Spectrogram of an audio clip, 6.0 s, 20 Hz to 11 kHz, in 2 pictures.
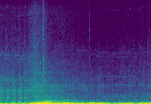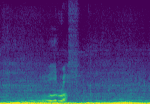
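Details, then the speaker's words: VR6-swapped car idling rough with a lumpy, uneven beat and one rev blip, after moving from 1400cc to 2400cc injectors that aren't fully tuned yet; ports were honed to fit them. "she's still on that big injector guy so and not fully tuned we jump from give her a little gas we jumped up from 1400 ccs to 2400 CC ejectors"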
